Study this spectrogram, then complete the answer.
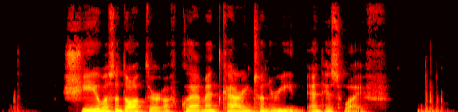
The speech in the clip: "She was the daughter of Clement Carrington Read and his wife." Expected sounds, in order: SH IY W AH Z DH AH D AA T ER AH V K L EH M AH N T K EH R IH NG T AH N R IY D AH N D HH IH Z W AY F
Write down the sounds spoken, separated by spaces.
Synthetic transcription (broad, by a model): SH IY W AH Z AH D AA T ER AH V K L EH M AH N T K EH R IH NG T AH N R IY D AH N D HH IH S W AY F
